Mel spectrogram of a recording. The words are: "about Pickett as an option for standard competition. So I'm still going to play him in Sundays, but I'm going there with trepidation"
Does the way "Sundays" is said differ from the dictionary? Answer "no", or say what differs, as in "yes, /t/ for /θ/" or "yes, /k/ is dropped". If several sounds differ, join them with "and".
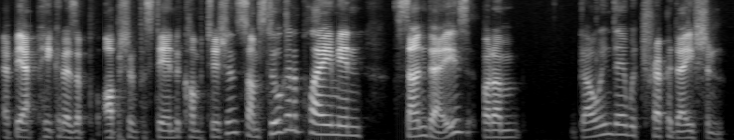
no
